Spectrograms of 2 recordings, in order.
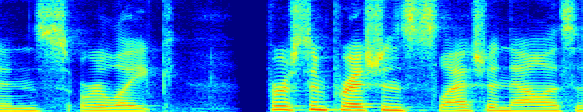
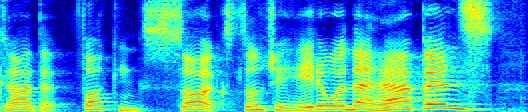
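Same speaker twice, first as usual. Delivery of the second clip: heated, fired-up, worked-up rant; 3 semitones higher than usual. Streamer venting to chat about being misrepresented, yelling. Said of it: "I gotta stop yelling".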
